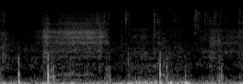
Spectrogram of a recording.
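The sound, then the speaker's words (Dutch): Footsteps crunch along outdoors at an unhurried walking pace as people walk back to their bicycles at the back of Frankendaal, each step a distinct thud, with a low wind rumble and faint background noise and no one speaking. “Dus we lopen nu weer eh, terug naar de fietsen.”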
